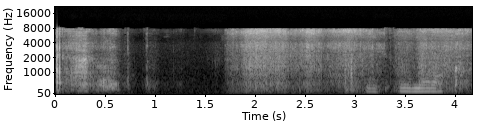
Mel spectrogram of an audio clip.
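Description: A rustling noise lasting about a second and a half, followed by a short spoken sound.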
